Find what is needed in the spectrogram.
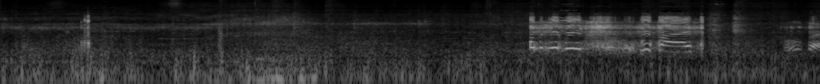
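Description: Uneven low rumble of wind on the microphone, with a faint hiss and a single click about a second in. A voice talks for about two seconds past the middle.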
